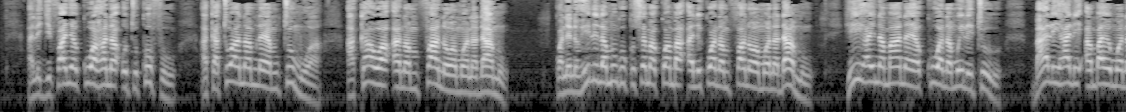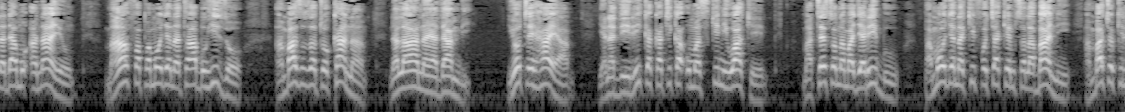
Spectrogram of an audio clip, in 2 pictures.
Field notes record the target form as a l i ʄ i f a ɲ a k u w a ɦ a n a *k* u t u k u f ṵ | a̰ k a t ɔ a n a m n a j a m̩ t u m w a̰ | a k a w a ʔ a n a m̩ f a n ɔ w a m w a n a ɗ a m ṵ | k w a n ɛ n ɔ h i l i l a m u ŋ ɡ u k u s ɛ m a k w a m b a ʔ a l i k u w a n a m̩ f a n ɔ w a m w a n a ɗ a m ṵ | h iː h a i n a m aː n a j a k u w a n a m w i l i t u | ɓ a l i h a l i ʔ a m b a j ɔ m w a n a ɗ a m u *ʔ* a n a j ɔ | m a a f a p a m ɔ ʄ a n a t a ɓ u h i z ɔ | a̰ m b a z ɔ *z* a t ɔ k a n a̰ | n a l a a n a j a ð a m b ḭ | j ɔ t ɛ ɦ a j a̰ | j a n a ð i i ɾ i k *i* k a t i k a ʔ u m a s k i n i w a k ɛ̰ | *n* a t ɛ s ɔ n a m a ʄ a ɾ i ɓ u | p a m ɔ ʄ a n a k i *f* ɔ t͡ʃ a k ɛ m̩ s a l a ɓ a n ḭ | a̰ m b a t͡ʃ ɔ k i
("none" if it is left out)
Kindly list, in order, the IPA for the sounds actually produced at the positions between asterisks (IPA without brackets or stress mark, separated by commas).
ʔ, ʔ, z, a, m, f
